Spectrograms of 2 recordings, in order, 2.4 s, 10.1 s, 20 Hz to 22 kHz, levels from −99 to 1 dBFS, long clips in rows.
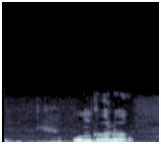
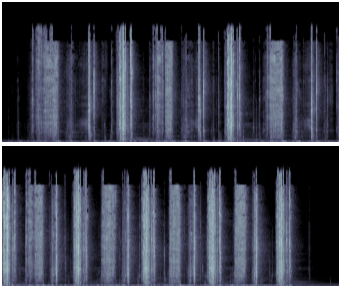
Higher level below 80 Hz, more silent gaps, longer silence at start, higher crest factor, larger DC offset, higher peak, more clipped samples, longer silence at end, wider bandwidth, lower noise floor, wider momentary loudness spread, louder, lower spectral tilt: about the same, -52 dBFS vs -52 dBFS; neither; second, 0.05 s vs 0.25 s; second, 16 dB vs 34 dB; neither; about the same, -2 dBFS vs 0 dBFS; neither; second, 0.4 s vs 0.7 s; second, 5.4 kHz vs 19 kHz; second, -49 dBFS vs -66 dBFS; about the same, 14 LU vs 12 LU; first, -16 LUFS vs -30 LUFS; first, -10.5 dB/octave vs 2 dB/octave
